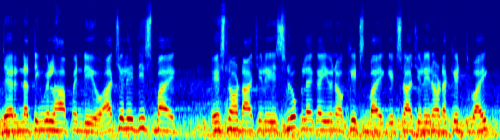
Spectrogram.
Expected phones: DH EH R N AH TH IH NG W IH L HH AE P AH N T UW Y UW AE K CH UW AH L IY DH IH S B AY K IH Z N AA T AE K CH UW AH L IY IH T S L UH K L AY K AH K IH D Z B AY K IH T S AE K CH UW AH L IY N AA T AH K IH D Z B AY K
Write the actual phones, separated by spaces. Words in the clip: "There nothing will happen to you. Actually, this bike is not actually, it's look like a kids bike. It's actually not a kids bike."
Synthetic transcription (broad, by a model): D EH R N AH T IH NG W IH L HH AE P AH N T UW Y UW AE K CH UW AH L IY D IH S B AY K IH S N AA T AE K CH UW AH L IY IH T S L UH K L AY K AH K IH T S B AY K IH T S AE K CH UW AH L IY N AA T AH K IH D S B AY K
